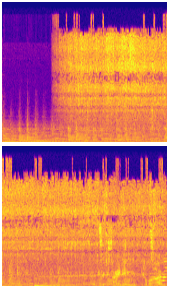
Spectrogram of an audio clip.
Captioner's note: soft music; pan sizzles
